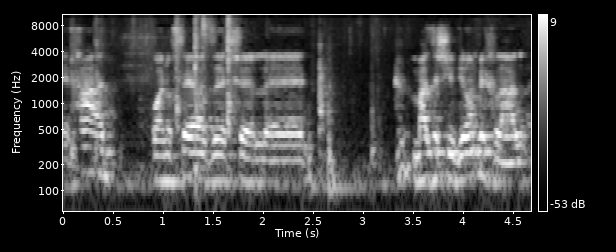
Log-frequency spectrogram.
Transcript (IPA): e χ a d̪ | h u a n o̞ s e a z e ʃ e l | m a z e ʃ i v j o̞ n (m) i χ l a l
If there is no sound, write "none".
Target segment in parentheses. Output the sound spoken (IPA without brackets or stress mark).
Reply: b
